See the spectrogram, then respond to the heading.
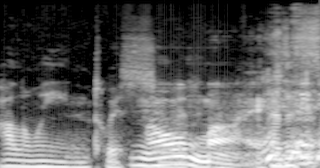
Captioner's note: laugh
